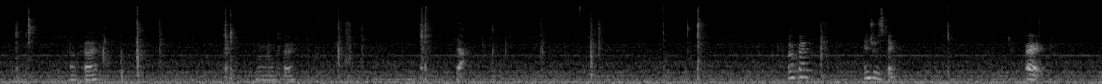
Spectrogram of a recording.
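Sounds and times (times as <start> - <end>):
low steady room hum: 0.0 - 11.0.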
